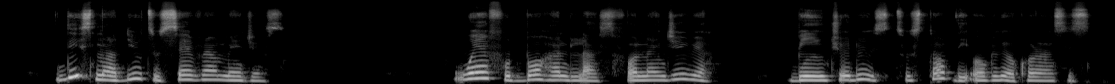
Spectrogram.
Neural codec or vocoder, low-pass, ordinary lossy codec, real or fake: autoencoder, 48 kHz, 128 numbers a frame, DAC-VAE, trained on Japanese speech; none; none; fake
